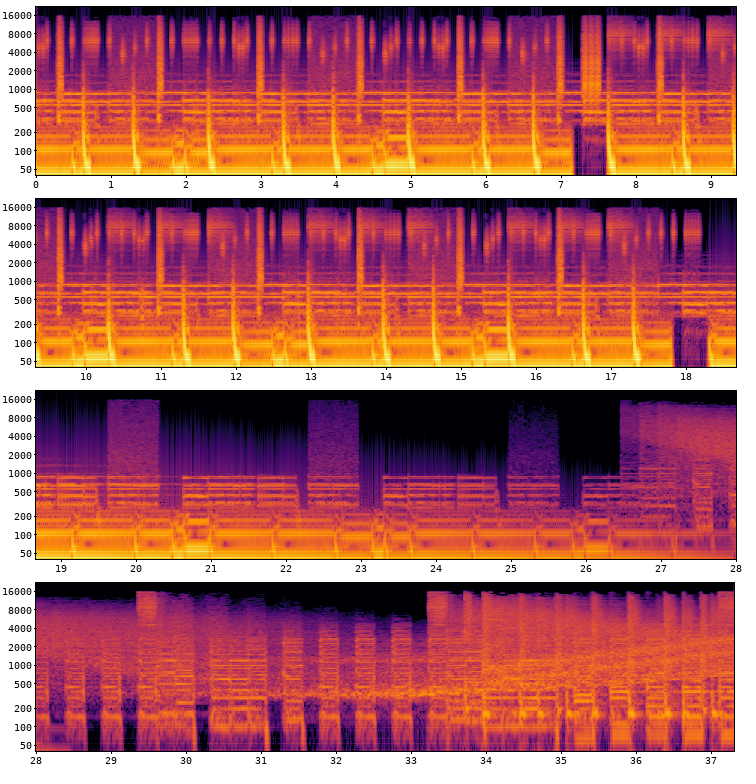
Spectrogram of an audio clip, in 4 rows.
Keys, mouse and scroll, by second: 3.5 middle click, 4.3 middle click, 4.7 shift+space, 5.6 Escape, 6.2 scroll down 1, 7.0 click, 9.4 g, 10.4 z, 16.0 click, 16.8 ctrl+c, 17.4 Down, 17.8 ctrl+v, 19.4 Up, 20.2 Up, 21.6 ctrl+s, 22.4 scroll down 2, 22.7 middle click, 23.2 scroll down 2, 23.4 shift+middle click, 24.0 shift+Left, 24.5 shift+space, 27.6 Escape, 28.0 middle click, 28.2 shift+middle click, 28.3 shift+space, 31.5 Escape, 32.9 click, 33.6 click, 35.4 click, 35.5 click, 35.9 ctrl+z.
